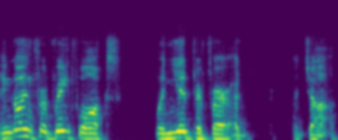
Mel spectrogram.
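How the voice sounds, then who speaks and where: A somewhat breathy man talks at a moderate pace. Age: 70s. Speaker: poet. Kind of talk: poetry reading.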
